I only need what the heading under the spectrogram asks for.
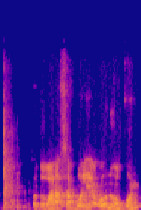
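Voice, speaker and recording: A man from Pakistan runs a classroom vocabulary drill in Arabic, saying each word so students can echo it in call-and-response style. His high voice keeps a measured pace, and the classroom is echoey with faint noise.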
